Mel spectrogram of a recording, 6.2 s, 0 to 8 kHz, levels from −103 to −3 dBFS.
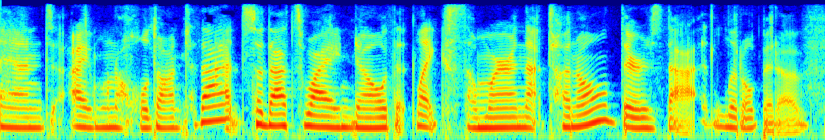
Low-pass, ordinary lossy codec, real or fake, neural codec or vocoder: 7.2 kHz; MP3, 64 kbps; real; none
